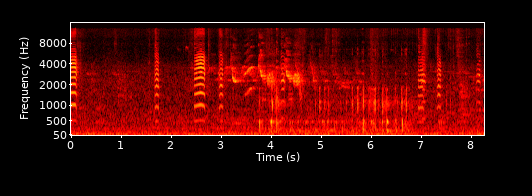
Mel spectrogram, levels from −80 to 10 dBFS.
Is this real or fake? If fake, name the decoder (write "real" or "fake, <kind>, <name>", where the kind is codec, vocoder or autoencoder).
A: real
